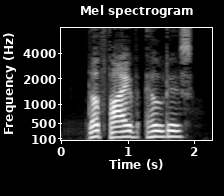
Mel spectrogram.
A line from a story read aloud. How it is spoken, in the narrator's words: Richard sighed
